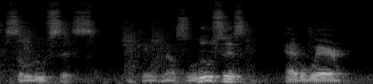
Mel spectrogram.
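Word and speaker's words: Seleucus: Then there's um Salucus, right?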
